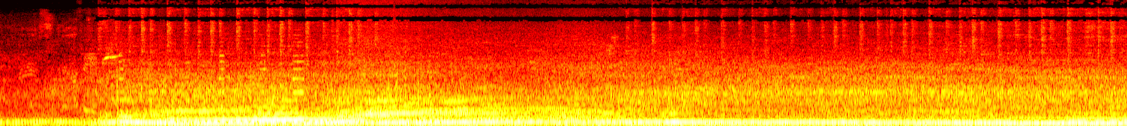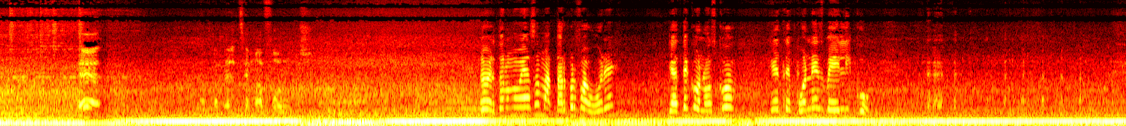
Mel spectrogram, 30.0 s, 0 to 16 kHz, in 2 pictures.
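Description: Volkswagen Golf GTI Mk7's turbocharged four-cylinder heard from inside the cabin, pulling away under acceleration with a rising pitch, then settling into a steady cruising drone. After a sudden cut about halfway, a steadier low engine hum continues under voices.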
